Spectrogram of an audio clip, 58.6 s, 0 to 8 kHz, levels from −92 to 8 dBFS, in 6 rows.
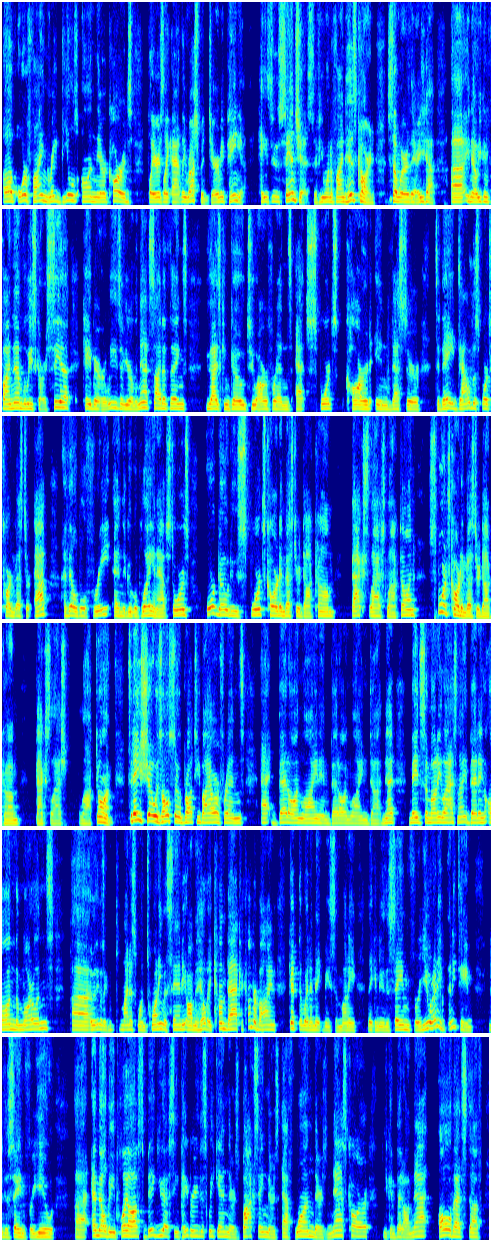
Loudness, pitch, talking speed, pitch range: -24 LUFS, 170 Hz, 180 wpm, 150-185 Hz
